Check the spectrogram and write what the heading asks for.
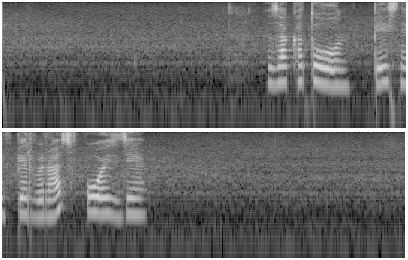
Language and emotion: Russian, neutral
